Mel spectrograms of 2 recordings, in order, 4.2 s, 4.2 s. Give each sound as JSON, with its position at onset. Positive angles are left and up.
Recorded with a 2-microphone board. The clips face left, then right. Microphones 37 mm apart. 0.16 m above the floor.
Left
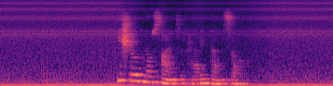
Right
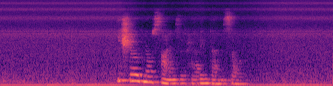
{"t": 1.5, "sound": "a woman speaking", "side_deg": 5, "distance_m": 3.0}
